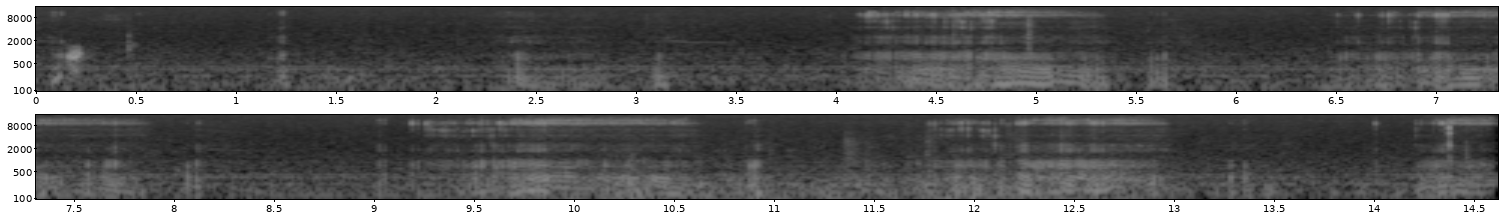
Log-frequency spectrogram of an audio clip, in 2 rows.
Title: 4-8-10 snoring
